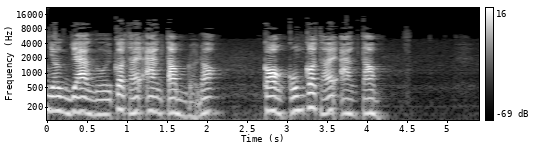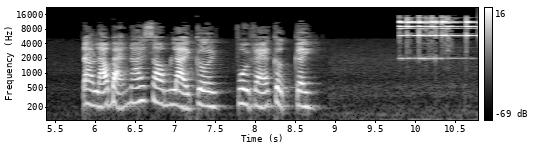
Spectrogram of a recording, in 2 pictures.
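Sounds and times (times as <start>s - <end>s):
speech: 0.0s - 4.2s, 5.8s - 8.8s
low hum: 0.0s - 10.7s
shop door bell jingling: 9.8s - 10.7s.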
